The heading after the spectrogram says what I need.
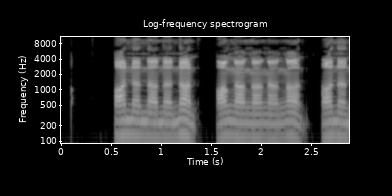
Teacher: The back of your tongue is going up against the back of the roof of your mouth and still blocking all the air so that it comes out of your nose instead of your mouth.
